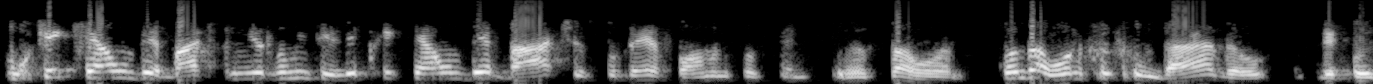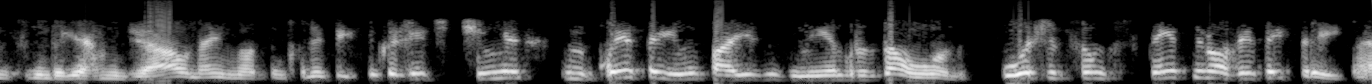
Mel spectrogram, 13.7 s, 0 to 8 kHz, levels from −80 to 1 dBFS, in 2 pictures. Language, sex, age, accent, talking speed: Portuguese, male, 40-59, Brazilian, 210 wpm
